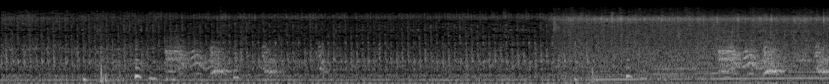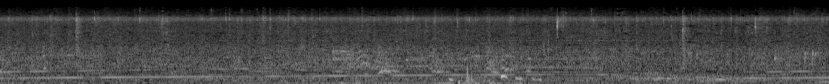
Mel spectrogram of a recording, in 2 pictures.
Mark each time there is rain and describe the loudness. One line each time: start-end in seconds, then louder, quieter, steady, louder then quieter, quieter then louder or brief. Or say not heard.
5.4-16.5 steady.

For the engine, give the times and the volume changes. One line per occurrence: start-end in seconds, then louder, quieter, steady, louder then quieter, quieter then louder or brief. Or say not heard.
0.0-16.5 steady.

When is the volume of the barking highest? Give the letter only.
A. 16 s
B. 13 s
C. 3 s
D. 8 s
D.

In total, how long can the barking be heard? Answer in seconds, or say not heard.
5 s.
